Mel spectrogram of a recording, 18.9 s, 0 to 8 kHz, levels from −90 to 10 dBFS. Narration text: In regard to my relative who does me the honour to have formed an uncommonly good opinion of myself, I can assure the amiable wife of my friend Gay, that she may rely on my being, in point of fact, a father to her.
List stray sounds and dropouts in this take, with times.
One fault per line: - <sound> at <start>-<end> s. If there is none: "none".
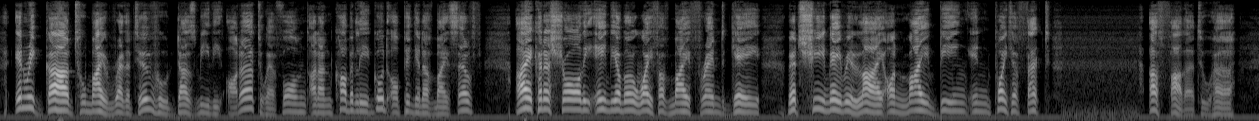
none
